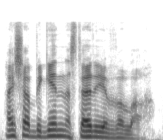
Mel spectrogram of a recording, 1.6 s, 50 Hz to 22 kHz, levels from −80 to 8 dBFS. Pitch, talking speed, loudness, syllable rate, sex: 145 Hz, 295 wpm, -17 LUFS, 6.7 syllables/s, male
